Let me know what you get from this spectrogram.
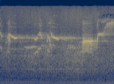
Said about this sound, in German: Singdrossel.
